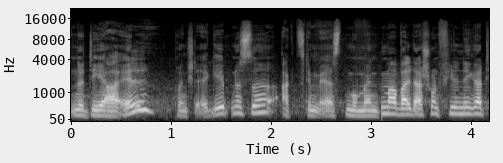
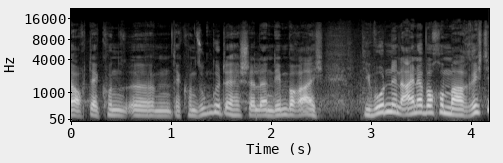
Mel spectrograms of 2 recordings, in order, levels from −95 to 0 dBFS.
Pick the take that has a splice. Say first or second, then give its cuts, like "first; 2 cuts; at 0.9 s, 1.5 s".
first; 3 cuts; at 1.2 s, 2.3 s, 3.1 s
